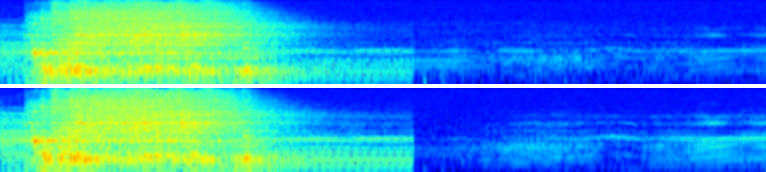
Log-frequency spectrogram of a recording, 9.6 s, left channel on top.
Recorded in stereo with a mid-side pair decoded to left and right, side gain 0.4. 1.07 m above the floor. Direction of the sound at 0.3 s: 30° right.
